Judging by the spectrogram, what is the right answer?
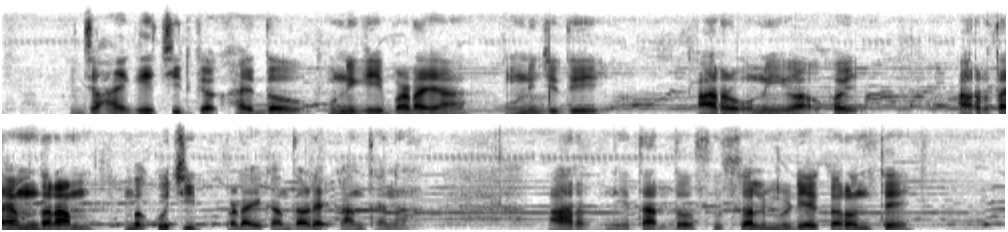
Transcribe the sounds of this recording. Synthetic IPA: d͡ʒãɦãjɡit͡ʃit̪̚ˀkaʔkʰaj̚d̪ɔuniɡibaɽajaunid͡ʒud̪iaɾɔuniwa̰ʔkʰɔjaɾɔt̪ajɔmd̪aɾambəkut͡ʃit̪̚ˀbaɽajkand̪aɽɛʔkant̪ʰɛjanaː | ɾnɛt̪aɾd̪ɔsusalmiɖijakaɾɔnt̪ɛ

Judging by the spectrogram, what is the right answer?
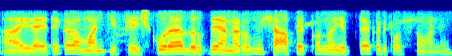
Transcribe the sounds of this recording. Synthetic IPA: id̪ɐjt̪e̞ːikːɐɽɐmɐɲt͡ʃipʰɾeʂkuːɾaːjaːld̪oɾukut̪ejɐnːaːɾumiːʃaːpekːunːɐt͡ʃepːut̪eːɐkːɐɽikiʋɐst̪aːmɐɳɖi

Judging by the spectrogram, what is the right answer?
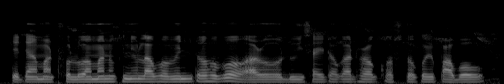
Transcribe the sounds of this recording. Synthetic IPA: tetiaamaɹtʰolʊamanukʰiniʊlabʱɔbintɔɦobɔa̰ɹudujsaɹitɔkadʱɔɹɔkːkɔstɔkoɹipabɔʊ

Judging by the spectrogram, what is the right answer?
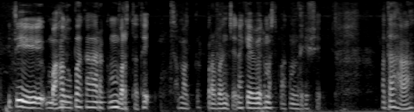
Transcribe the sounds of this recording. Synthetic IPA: it̪imɐɦɐt̪upɐkaːɾɐkɐmʋɐɾt̪ɐt̪esɐmɐɡɾɐpɾɐpɐɲt͡ʃɐnaːkeːʋeːlɐmɐsmaːkɐmd̪eːʂḛ | ɐt̪ɐɦɐ

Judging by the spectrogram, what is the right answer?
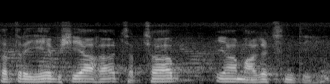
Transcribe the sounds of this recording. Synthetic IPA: t̪ɐt̪ɾɐjeːʋiʂɐjaːɦɐ̆t͡ʃɐɾt͡ʃaː | jaːmaːɡɐt͡ʃʰɐnt̪i

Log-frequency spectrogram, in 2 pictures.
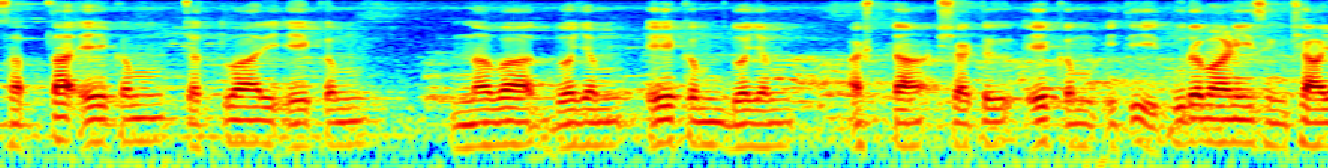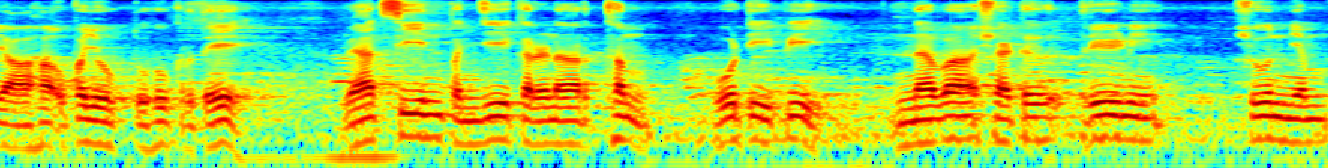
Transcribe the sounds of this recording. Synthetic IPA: sɐp̚t̪ɐʔeːkɐmt͡ʃɐt̪ʋaːɾiʔeːkɐm | nɐʋɐd̪ʋɐjɐmeːkɐmd̪ʋɐjɐm | ɐ̰ʂʈɐʃɐʈeːkɐmḭt̪id̪uːɾɐʋaːɳiːsɐŋkʰjaːjaːɦɐupɐjoːk̚t̪uɦukɾɪt̪eː | ʋjaːksiːnpɐɲd͡ʒiːkɐɾɐɳaːɾt̪ʰɐm | oːʈiːpi | nɐʋɐʃɐʈt̪ɾiːɳi | ʃuːnjɐm

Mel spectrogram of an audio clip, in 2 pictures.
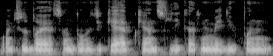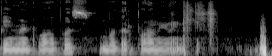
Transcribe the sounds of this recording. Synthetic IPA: ɐ̰̃nt͡ʃusbaːjɐsãːnt̪õɦʊd͡ʒikɛːb̚kɛnslikɐɾnimeːd̪ijupɐnpeːmẽɳʈʋaːpəsbɐkəɾpaːneʋɐ̰̃ŋke

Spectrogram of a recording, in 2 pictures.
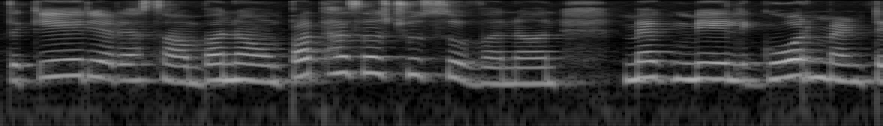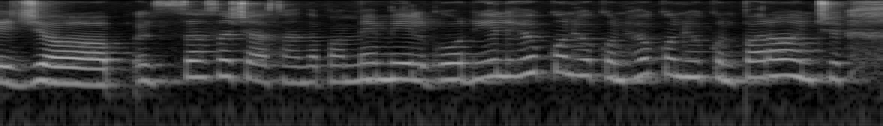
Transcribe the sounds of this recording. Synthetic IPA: t̪ɨkeːɾijɐɾɐsãːbɐnaːunpɐt̪ʰɐsɐst͡ʃʰusɨʋɐnaːn | mɛ̃meːliɡoːɾmɛɳʈɨd͡ʒɐːp̚sɐsɐt͡ʃʰɐsãːnd̪ɐpɐ̃mɛ̃meːliɡoːɾɗilɦekunɦekunɦekunɦikunpɐɾaːnt͡ʃʰi

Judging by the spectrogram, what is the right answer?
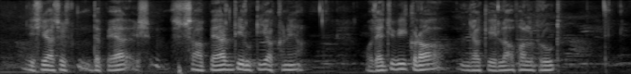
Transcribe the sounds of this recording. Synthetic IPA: d͡ʒɪsĩːəsd̪əpɛː | səpɛːɾd̪iːɾuːʈiːəkʰːɳeːãː | od̪ɛːt͡ʃʋiːkəɽaːd͡ʒãːkeːlaːpʰəlpʰɾuːʈ

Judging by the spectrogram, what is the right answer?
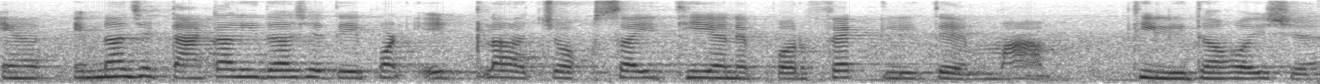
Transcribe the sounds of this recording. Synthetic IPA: emnad͡ʒeʈãkalid̪ʱat͡ʃʰet̪epəɳeʈlat͡ʃɔksait̪ʰiənepəɾfek̚ʈlit̪emã | t̪ʰilid̪ʱaɦojt͡ʃʰe

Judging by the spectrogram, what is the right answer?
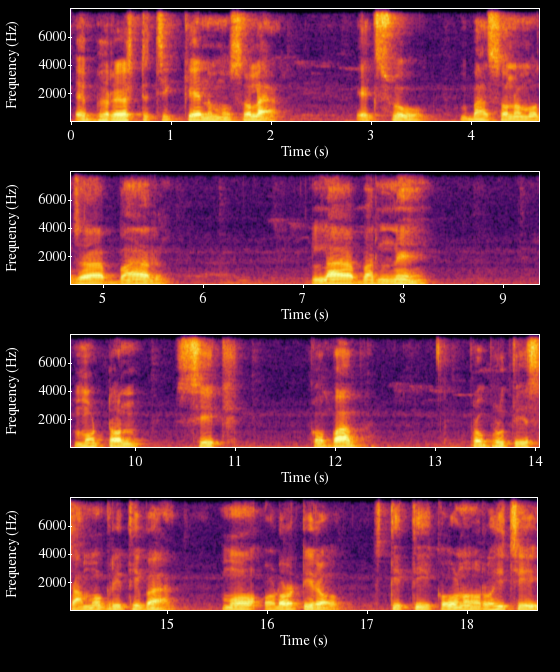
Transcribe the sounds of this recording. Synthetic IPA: ebʱɔɾesʈt͡ʃikenmɔsɔla | ekso | basɔnɔmɔd͡ʒabaɾ | labaɾne | mɔʈɔn | sikʰ | kɔbab | pɾɔbɾut̪isamɔɡɾit̪ʰiba | moɔɽɔɾʈiɾɔ | st̪ʰit̪ikɔɽ̃ɔɾɔɦit͡ʃʰi

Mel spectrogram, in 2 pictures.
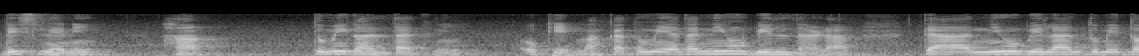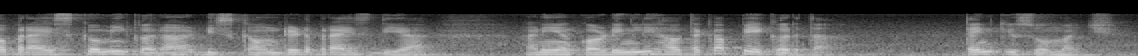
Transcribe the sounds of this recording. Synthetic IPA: d̪isljani | hã | t̪um̤iːɡʱalt̪at̪ni | okem̤akat̪um̤iːat̪anjubild̪ʱaɽa | t̪janjubilãnt̪um̤iːt̪ɔpɾajskəmikəɾaɖiskauɳʈeɽpɾʔajsd̪ijaː | ɽ̃iəkɔɾɖĩŋɡliɦãwʋt̪jakapekəɾt̪a | t̪ʰɛ̃ŋkjusomət͡ɕ

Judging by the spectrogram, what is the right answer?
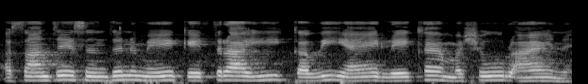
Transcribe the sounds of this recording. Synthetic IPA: ɐsãd͡ʑeːsɪ̃nd̪ʱʊnɪ̆mẽkeːt̪ɪɾaɦikɐʋiɛ̃ːleːkʰə̆mɐʃɦuːɾaːɦɪnɪ̆

